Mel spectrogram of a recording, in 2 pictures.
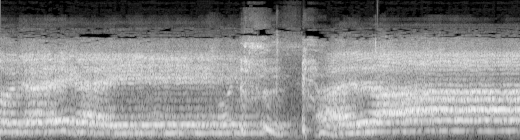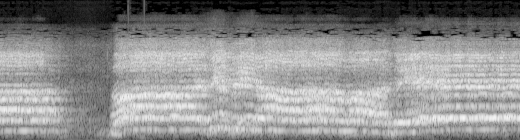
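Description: Male voices chanting a Shia noha (mourning lament) in long drawn-out sung lines without instruments, with short breaks about three and six seconds in.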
